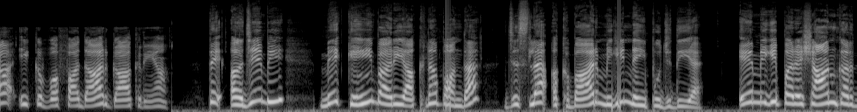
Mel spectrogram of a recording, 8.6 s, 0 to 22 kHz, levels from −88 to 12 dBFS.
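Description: From the start of the speech until 1.72 s, just before "ते अजें", the sound is dull and boxy, with nothing above about 7.8 kHz. It is about 5 dB quieter and has a faint noise floor of its own, roughly 50 dB down. At 1.72 s full brightness and level return at once, with no silence at the change. That points to a likely input switched to a poorer device. Unlike a fixed filter or codec limit, the band, level and noise all jump together at a single instant.

Chunks out of order occur twice. At 4.46 to 4.50 s a 20 ms piece plays one chunk late. At 6.12 to 6.20 s, right after "जिसलै अखबार", another 20 ms piece arrives three chunks late. Each spot gives a brief jumbled stutter at the hard joins. Unlike a dropout, there is no gap and nothing is missing. The same audio simply plays in the wrong sequence.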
